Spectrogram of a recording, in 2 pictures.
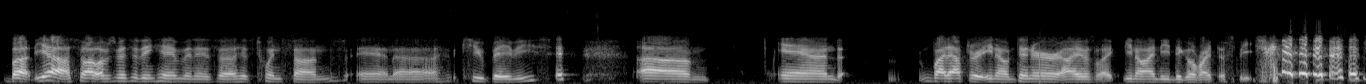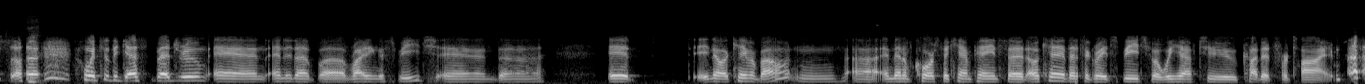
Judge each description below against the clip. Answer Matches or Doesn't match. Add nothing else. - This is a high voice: Doesn't match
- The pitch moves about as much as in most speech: Doesn't match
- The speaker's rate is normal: Matches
